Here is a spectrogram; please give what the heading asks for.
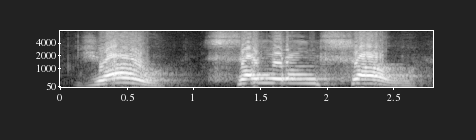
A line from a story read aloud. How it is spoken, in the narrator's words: I was a little kid, and I yelled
